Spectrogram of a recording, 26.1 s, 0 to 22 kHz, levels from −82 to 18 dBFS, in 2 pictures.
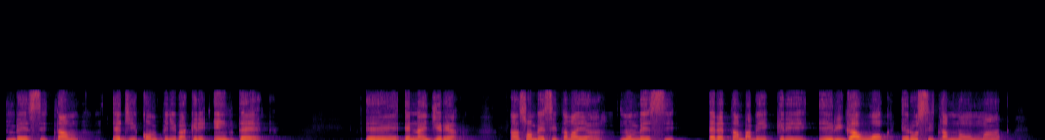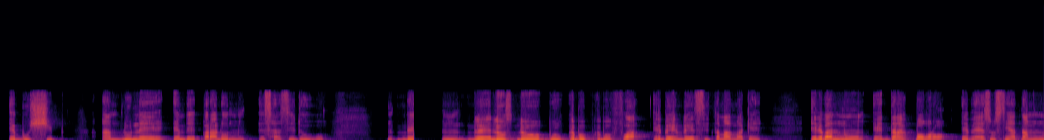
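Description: From start to finish the speech carries 4-bit ADPCM compression, and it's heavy. Each sample is coded as a coarse step from a predicted value, so the error rides along with the level. You hear a gritty hiss on every loud syllable and roughness on sharp onsets where the step size lags behind. Nothing comes through above about 7.7 kHz, which fits a 16 kHz sample rate at 64 kbps, so the top end sounds dull.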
